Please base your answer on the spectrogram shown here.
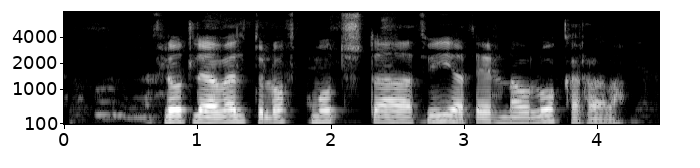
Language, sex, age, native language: Icelandic, male, 40-49, Icelandic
